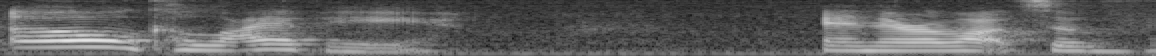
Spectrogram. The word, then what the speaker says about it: Calliope: her Trollsona's name is Calliope, but the actual Greek muse for whom she's named is pronounced Calliope.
